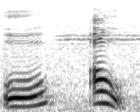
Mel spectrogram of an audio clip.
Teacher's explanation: कंठ से आवाज आ रही है और ओष्ठ भी हमारे होठ भी क्रिया कर रहे हैं। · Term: कंठोष्ठ्य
